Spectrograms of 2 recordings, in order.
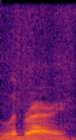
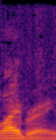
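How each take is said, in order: First: Every sound in the word is sounded out. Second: Some sounds in the word are dropped. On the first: The speaker calls it right. "That's how it's spelled phonetically" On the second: The speaker calls it wrong. "Not library"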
